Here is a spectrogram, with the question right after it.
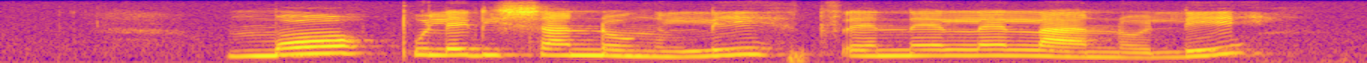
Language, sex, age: Northern Sotho, female, 24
